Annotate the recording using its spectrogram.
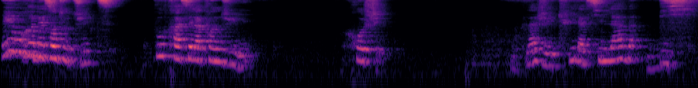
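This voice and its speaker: A woman teacher calmly talking through handwriting strokes one step at a time, as a lesson demonstration. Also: fairly high pitch, distant mic. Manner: calm, step-by-step, narrating each pen stroke. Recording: very roomy, voice off-mic.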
